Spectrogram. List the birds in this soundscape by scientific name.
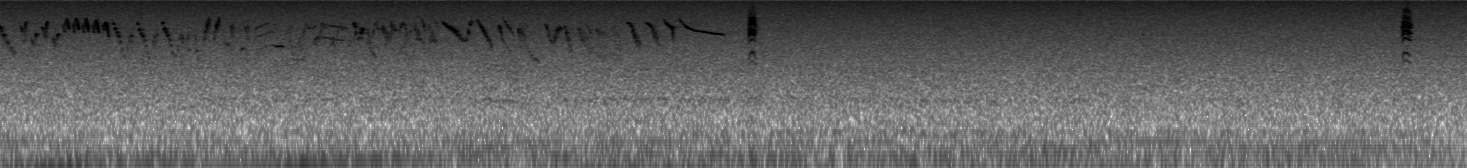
Alauda arvensis, Chlorodrepanis virens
